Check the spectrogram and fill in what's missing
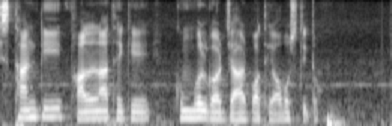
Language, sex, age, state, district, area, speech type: Bengali, male, 18-30, West Bengal, Malda, urban, read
